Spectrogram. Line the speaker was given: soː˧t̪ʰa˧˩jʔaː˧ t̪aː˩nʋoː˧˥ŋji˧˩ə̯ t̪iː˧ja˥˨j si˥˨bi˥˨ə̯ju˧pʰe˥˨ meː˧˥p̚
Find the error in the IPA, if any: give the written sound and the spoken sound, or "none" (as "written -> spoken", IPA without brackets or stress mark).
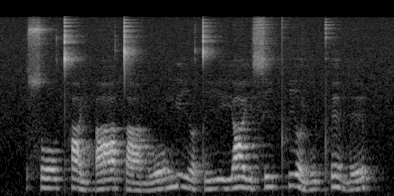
b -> pʰ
